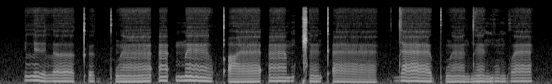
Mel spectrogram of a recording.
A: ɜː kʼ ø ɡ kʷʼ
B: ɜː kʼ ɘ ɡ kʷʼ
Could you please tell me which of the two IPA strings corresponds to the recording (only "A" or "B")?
A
